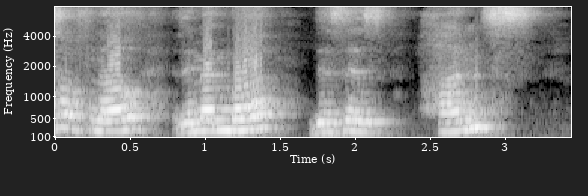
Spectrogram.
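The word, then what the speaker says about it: हंस: But as of now, remember, this is Hans. Hans.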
